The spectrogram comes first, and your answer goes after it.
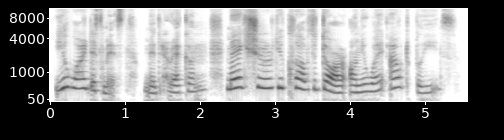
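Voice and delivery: stern teacher ending the meeting; curt teacher dismissal. Acted. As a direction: send him out briskly.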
